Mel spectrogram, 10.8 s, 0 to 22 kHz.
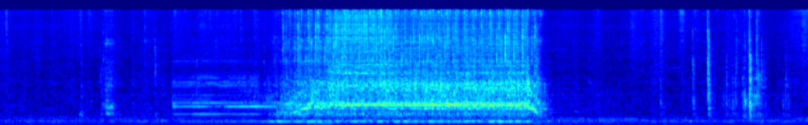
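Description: Elna eXplore 320 domestic sewing machine sewing a straight stitch through denim: it starts slowly about two seconds in, speeds up a second later, runs steadily for about three seconds, then stops suddenly.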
